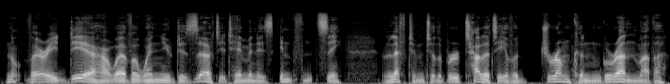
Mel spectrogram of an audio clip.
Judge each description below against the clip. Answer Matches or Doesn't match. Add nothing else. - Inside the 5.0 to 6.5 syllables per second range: Matches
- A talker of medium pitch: Doesn't match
